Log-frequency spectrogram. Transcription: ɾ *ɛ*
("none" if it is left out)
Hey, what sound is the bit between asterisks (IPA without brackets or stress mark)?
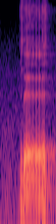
ɛ̰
